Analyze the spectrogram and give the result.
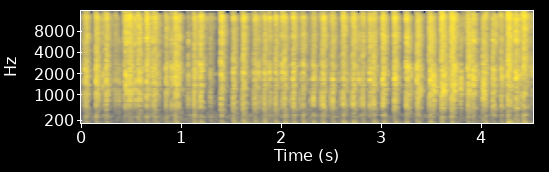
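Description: White chalk sticks held in both hands tap very fast on a medium, flat, solid black chalkboard panel in a wooden frame. About 38 crisp, dry clicks come in a rapid, uneven stream over 4.6 seconds, each dying away almost at once.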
